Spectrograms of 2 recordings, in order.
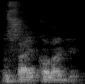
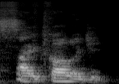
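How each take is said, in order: First: Psychology with the p voiced, puh-sigh-KOL-uh-jee; P wrongly sounded. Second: Psychology begun on a plain s sound, no p; silent P. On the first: Teacher showing how not to say psychology, P sounded. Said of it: "not psychology". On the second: Teacher modelling psychology for the class, silent P. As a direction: say "psychology" as sigh-KOL-uh-jee. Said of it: "We pronounce this one as". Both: Shown as a demonstration.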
